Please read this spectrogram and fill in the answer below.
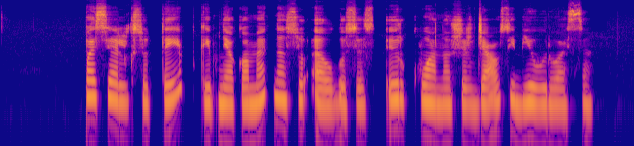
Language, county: Lithuanian, Kaunas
